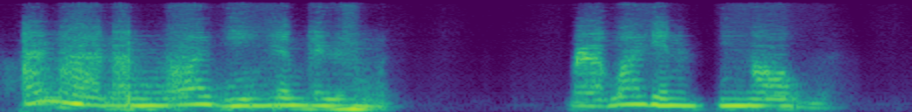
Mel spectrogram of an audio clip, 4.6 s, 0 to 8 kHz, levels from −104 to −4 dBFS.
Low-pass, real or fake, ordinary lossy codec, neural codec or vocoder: 7.2 kHz; fake; none; codec, 44.1 kHz, 0.9 kbps, DAC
